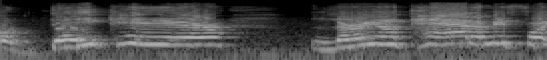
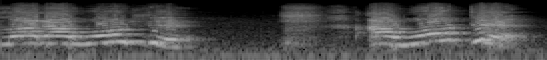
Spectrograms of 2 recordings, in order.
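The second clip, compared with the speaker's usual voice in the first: higher-pitched, insistent plea; retold crying out; 4 semitones higher than usual. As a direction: re-enact a cry to God. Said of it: "I cry so to God".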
